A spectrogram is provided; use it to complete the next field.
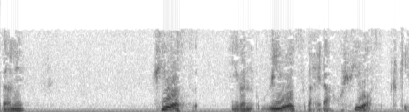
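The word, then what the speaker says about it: υἱός: 액센트는 아직 안 배웠고, 그래서 위오스라고 읽지 않고 휘오스 그렇게 읽습니다.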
